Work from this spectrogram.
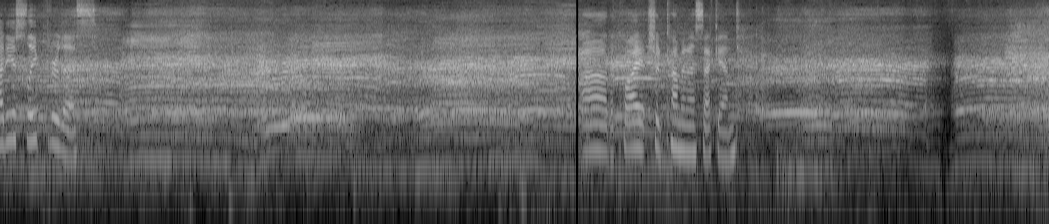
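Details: Lambs on a hand-made bottle feeder at Ewetopia Farms, fed twice a day to top up their mothers' milk; many wavering bleats overlap steadily throughout, with a short dip in the noise near the end.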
